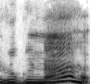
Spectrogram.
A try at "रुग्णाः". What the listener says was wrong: बहुवचन। बहुवचन है। हाँ, आपका उच्चारण एक वचन का हो रहा था।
